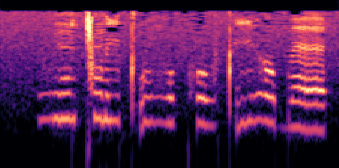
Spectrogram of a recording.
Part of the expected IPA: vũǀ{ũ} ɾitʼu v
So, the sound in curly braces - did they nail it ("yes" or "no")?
yes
